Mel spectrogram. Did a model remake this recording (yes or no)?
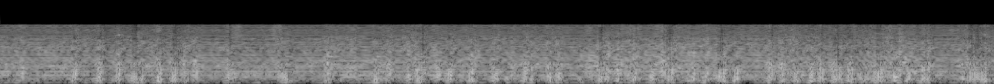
yes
